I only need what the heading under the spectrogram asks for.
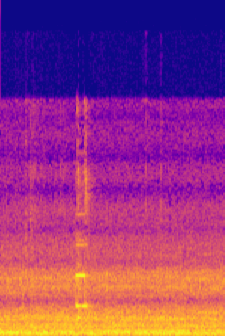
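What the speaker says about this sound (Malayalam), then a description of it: "ഓവൻ അടച്ചിട്ട് വീണ്ടും സ്റ്റാർട്ട് കൊടുക്കുക." A microwave convection oven runs with a steady hum while grilling a peanut butter banana sandwich, one brief beep rising near the start.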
